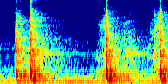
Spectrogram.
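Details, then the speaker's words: Revolution reel mower during reel-to-bedknife adjustment: sharp knocks as one side of the reel strikes the bedknife, set a little too tight; backing the adjuster off a hair stops it. "So here I'm knocking a little bit too hard. I can hear the reel. By looking, I can see that it's this side that's touching. When this blade hits the bed knife, it's making a knock."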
